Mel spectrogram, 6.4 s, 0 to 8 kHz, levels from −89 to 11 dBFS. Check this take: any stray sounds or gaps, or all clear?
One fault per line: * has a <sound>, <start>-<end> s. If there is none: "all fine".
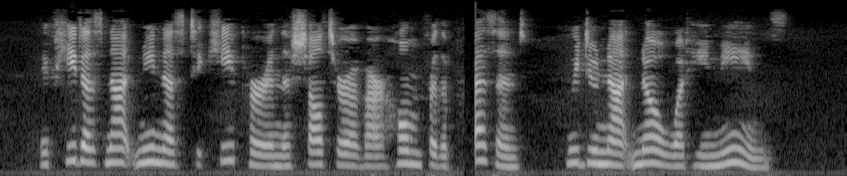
* has a dropout, 3.5-3.6 s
